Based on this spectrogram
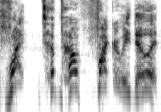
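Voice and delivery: words breaking into a real laugh. Real, not acted. Streamer laughing at gamers' contradiction. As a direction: laugh it out in disbelief.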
